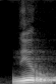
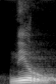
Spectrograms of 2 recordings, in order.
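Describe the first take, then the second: No difference in how they are said.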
